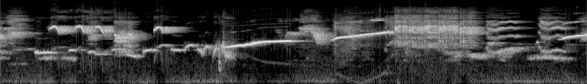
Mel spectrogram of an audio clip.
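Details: Singing white-rumped shama used to lure other shamas into answering: jumbled high chattering notes, long thin rising whistles, then a dense harsh buzz and a final rising whistle.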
